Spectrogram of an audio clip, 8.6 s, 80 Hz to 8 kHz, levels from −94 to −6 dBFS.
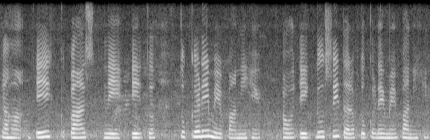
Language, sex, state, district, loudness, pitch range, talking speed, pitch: Hindi, female, Madhya Pradesh, Dhar, -16 LUFS, 235-270 Hz, 120 wpm, 245 Hz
